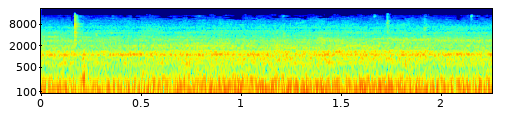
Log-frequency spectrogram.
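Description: Steady machine hum with a low rumble and a constant mid-pitched tone underneath.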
